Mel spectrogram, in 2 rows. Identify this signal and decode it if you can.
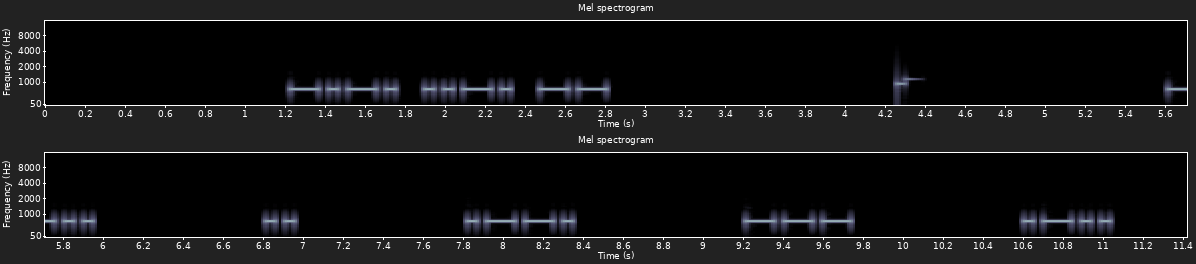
Morse code, heard as a keyed tone, about 25 wpm, spaced as for 11 wpm, 690 Hz. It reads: CFM DIPOL
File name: Top 90 QSO Elements - 6x Character Spacing - 25wpm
